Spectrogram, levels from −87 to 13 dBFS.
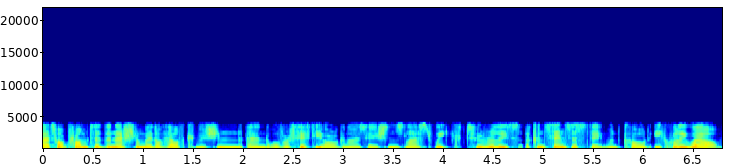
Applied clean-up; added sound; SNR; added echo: none; none; none; none.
